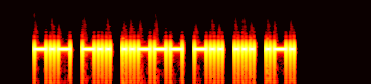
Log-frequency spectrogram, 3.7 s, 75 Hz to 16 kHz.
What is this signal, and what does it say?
Morse code, heard as a keyed tone, about 32 wpm, 700 Hz. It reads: KD2DSR
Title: USA Call Signs - 6 Characters - 30wpm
